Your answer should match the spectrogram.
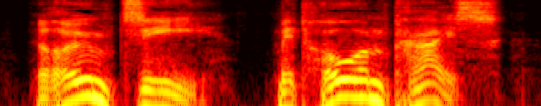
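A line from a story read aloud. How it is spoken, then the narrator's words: Resounding call. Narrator (German): rief mit hallender Stimme, so daß alle ihn hörten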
